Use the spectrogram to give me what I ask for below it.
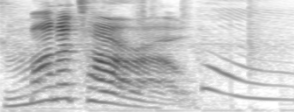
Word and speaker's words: Monotaro: I'm Monotaro. No matter how you read it or spell it or say it, it's Monotaro.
